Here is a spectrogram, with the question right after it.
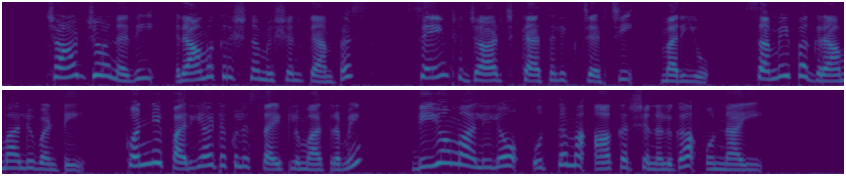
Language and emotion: Telugu, neutral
